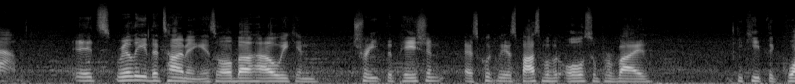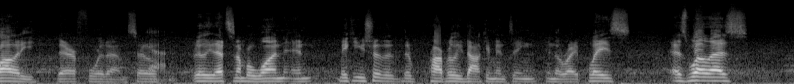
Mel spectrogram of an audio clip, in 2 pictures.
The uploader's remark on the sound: live from the 2023 CHIME Fall Forum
